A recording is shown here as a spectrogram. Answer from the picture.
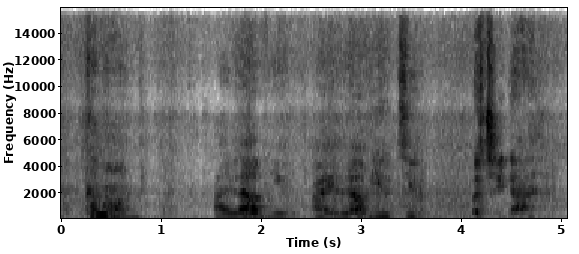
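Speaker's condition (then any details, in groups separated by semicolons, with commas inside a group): No condition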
